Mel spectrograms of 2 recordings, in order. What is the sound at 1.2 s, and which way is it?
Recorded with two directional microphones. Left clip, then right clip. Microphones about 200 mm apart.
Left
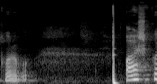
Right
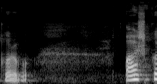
Speech, 25° right (ahead or behind).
